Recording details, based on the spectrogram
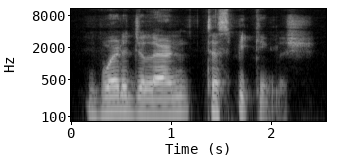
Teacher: so the to becomes a t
